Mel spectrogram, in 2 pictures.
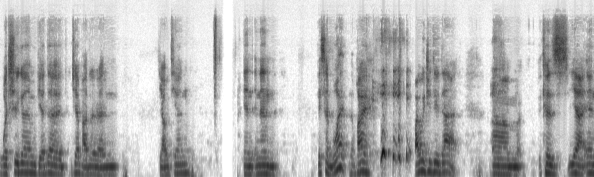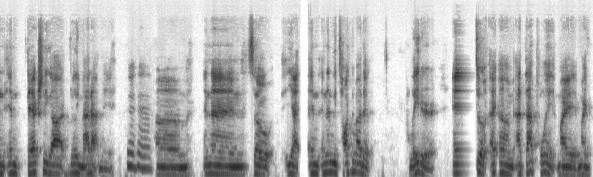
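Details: Stuttering in a US-born man from a Chinese family, a senior university neuroscience student, who has stuttered since about age five or six, with blocks and getting stuck on sounds; his father and maternal grandfather also stutter.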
